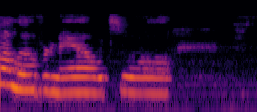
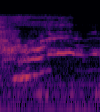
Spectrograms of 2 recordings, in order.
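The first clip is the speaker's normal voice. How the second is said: soft, high-pitched real laugh; helpless giggle cutting off the sentence; cracking up; 12 dB quieter than usual. Real, not acted. Cracks up recalling sandwich comment.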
